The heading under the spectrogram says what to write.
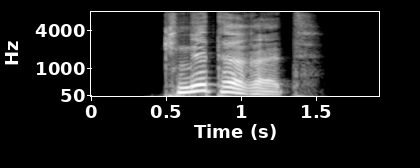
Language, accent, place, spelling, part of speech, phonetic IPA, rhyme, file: German, Germany, Berlin, knitteret, verb, [ˈknɪtəʁət], -ɪtəʁət, De-knitteret.ogg
- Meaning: second-person plural subjunctive I of knittern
